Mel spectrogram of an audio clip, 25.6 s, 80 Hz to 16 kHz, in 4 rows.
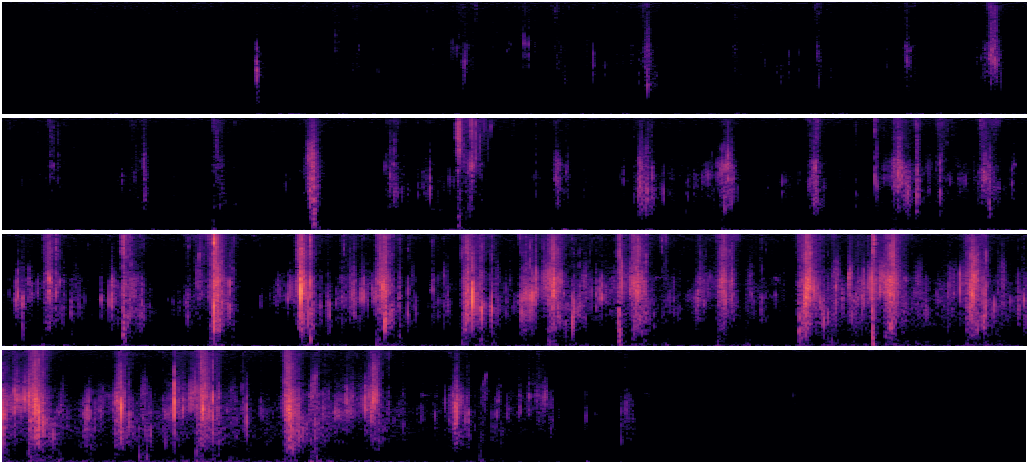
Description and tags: Walking on gravel - POV
Single person walking on gravel surface from the point of view of the walker. Ambient recording in a park.
Recorded with an H4n recorder and Shure SM63LB omnidirectional mic.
